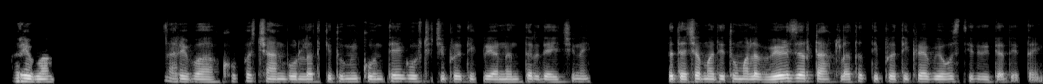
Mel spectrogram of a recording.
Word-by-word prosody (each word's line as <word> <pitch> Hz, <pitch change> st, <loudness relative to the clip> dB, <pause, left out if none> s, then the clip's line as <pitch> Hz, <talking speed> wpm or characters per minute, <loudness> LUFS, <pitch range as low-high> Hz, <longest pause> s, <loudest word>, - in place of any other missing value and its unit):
अरे 145 Hz, -1 st, +7 dB
वाह! 125 Hz, 0 st, +3 dB, 1.2 s
अरे 130 Hz, +1 st, -1 dB
वाह! 120 Hz, -2 st, 0 dB
खूपच 145 Hz, +1 st, -7 dB
छान 125 Hz, -1 st, 0 dB
बोललात 125 Hz, -1 st, 0 dB
की 135 Hz, -, -1 dB
तुम्ही 130 Hz, 0 st, -1 dB
कोणत्याही 125 Hz, +3 st, 0 dB
गोष्टीची 135 Hz, -1 st, -3 dB
प्रतिक्रिया 125 Hz, -1 st, 0 dB
नंतर 120 Hz, +2 st, -1 dB
द्यायची 120 Hz, 0 st, -2 dB
नाही. 130 Hz, 0 st, -5 dB, 0.8 s
तर -, -, +8 dB
त्याच्यामध्ये 125 Hz, 0 st, +2 dB
तुम्हाला 125 Hz, -1 st, +2 dB
वेळ 130 Hz, +5 st, +8 dB
जर 145 Hz, -1 st, +6 dB
टाकला, 125 Hz, -1 st, -1 dB
तर 145 Hz, -, -2 dB
ती 130 Hz, -, -1 dB
प्रतिक्रिया 130 Hz, 0 st, 0 dB
व्यवस्थितरित्या 125 Hz, -1 st, -2 dB
देता -, -, -8 dB
येईल. -, -, -11 dB
125 Hz, 155 wpm, -19 LUFS, 125-135 Hz, 1.2 s, तर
